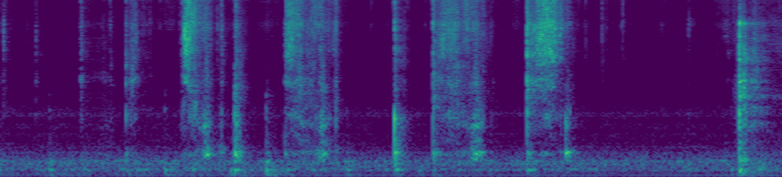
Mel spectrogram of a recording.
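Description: Spoon or whisk stirring and scraping sweet potato pie filling in a bowl to break up lumps, with uneven bursts of clinking and scraping against the bowl, close and moderately loud with no talk.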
